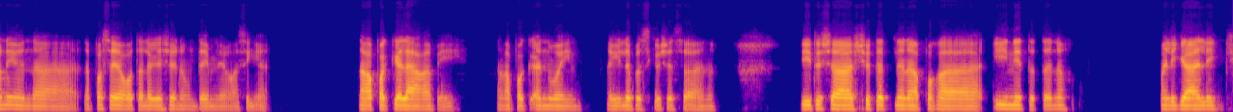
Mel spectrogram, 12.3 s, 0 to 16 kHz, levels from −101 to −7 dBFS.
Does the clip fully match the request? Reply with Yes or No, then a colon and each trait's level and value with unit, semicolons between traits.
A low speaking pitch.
Yes: low, 115 Hz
